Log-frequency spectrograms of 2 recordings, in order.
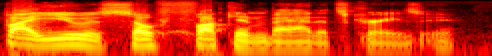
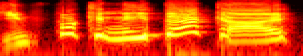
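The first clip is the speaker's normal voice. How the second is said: mocking Blake; 4 dB louder than usual. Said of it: "Blake's like".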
